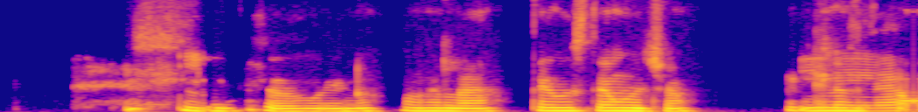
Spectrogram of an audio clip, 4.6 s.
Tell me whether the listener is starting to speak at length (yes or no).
yes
